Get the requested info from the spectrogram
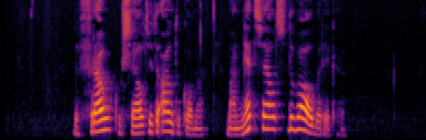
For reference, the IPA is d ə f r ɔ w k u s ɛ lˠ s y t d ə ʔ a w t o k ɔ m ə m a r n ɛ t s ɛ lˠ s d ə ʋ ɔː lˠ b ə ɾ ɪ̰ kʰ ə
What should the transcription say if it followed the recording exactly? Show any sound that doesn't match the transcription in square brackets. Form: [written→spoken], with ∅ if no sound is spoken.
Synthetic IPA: d ə f r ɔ w k u s ɛ lˠ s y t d ə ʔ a w t o k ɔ m ə m a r n ɛ t s ɛ lˠ s d ə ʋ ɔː lˠ b ə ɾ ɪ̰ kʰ ə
